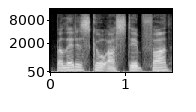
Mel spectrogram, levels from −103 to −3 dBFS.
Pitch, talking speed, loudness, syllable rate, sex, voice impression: 130 Hz, 255 wpm, -19 LUFS, 5.4 syllables/s, male, masculine, slightly gender-neutral, slightly young, adult-like, slightly thick, slightly relaxed, slightly weak, bright, slightly soft, clear, fluent, cool, intellectual, refreshing, slightly sincere, calm, slightly mature, friendly, reassuring, slightly unique, elegant, slightly wild, sweet, very lively, very kind, modest, slightly light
